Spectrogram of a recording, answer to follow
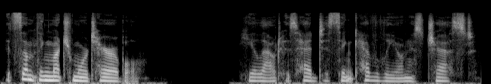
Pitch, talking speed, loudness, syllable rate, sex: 170 Hz, 185 wpm, -18 LUFS, 6.0 syllables/s, female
